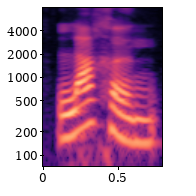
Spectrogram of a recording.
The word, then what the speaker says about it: Lachen: 앞에 무엇이 들어가 있느냐에 따라서 발음이 달라지는 그런 발음 문제입니다. 일단 읽어보겠습니다. Lachen ist gesund 라고 되어 있는데요.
